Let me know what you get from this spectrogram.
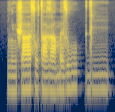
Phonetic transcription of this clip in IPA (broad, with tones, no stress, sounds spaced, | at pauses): l ĩ˨ ʃ aː˦ s o˧ t a˧ ɣ a˧ m ɛ˧ z u˦ | d iː˧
